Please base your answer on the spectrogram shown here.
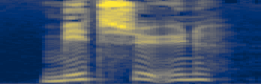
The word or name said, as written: midtsøgende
